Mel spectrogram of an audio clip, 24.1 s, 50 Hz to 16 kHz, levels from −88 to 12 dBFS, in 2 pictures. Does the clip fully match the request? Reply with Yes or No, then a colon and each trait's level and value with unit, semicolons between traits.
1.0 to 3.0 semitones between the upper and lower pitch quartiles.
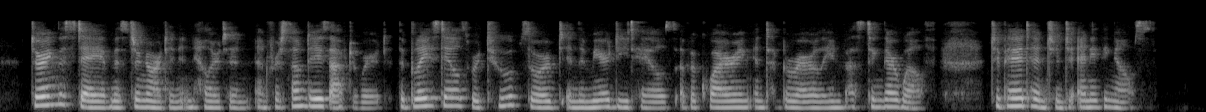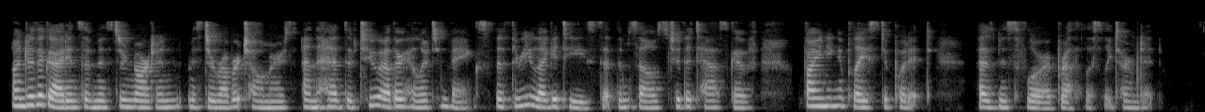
Yes: narrow, 2.5 semitones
